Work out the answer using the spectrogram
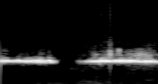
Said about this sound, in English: he's just a little cricket, and he's not hurting you.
